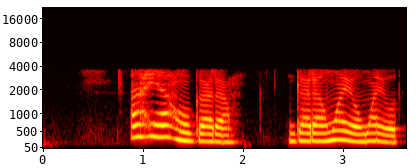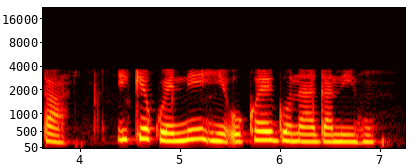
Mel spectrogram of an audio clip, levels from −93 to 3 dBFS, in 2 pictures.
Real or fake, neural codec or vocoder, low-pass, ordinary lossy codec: fake; vocoder, 44.1 kHz, 128 mel bands every 256 samples, BigVGAN v2; 3.6 kHz; none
